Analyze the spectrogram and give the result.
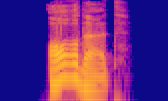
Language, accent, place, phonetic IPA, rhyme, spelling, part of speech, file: German, Germany, Berlin, [ˈɔʁdɐt], -ɔʁdɐt, ordert, verb, De-ordert.ogg
- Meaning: inflection of ordern: 1. third-person singular present 2. second-person plural present 3. plural imperative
